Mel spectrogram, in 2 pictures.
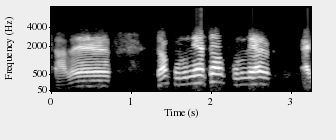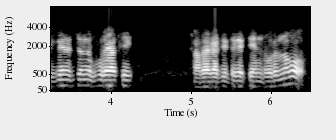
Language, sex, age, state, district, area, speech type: Bengali, male, 18-30, West Bengal, Howrah, urban, conversation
